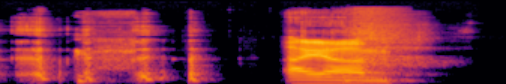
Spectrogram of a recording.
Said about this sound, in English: Hold on. Sorry, I have a bit of a cough today, so I keep muting myself.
